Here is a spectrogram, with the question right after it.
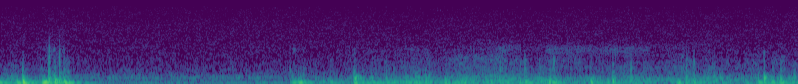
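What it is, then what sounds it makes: Silicone bristle mat. Long nails scratch a turquoise silicone bristle mat and flick its edge bristles, making deep, muffled thumps and rumbly rustling that sit almost entirely in the low end. A brief burst of flicks opens the clip, followed by a quiet pause, then a steady run of soft, low scratching with small taps.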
